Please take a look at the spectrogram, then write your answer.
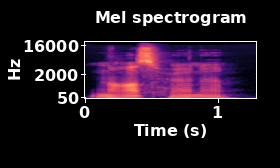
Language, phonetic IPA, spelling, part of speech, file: German, [ˈnaːsˌhœʁnɐ], Nashörner, noun, De-Nashörner.ogg
- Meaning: nominative/accusative/genitive plural of Nashorn (“rhinoceros”)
